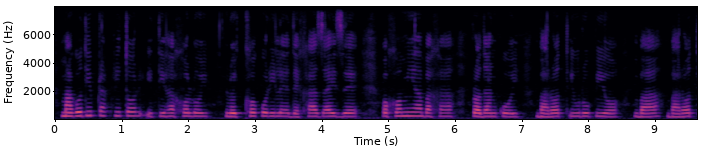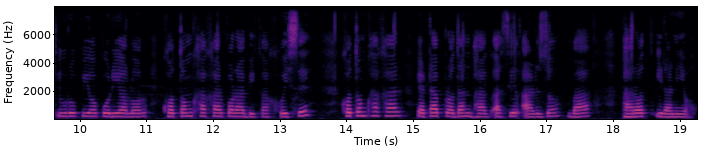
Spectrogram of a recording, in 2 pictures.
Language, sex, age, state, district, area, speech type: Assamese, female, 18-30, Assam, Sonitpur, rural, spontaneous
